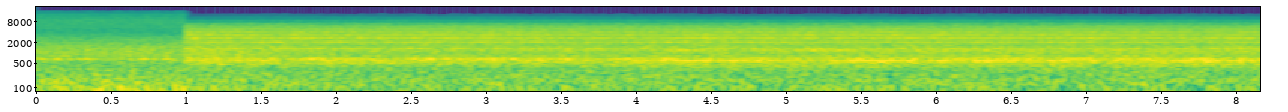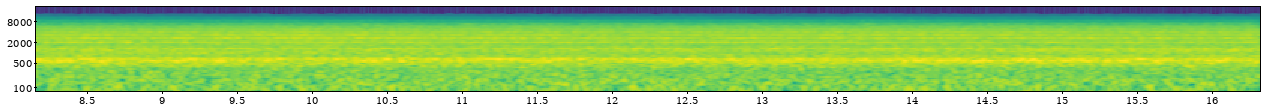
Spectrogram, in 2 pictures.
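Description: Jet engines whine and roar steadily, heard from outside the airliner.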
